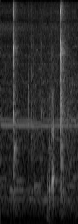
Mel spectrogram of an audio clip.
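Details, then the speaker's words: Live-steam model locomotive, cylinder oil pump: crisp light ticks about a third of a second apart over faint air hiss, made by a small spring pressing a pawl against the ratchet crown; normal oil pump ratchet clicking. "alors le bruit caractéristique que l'on entend justement est provoqué par le le petit ressort qui fait plaquer une petite languette sur la couronne"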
